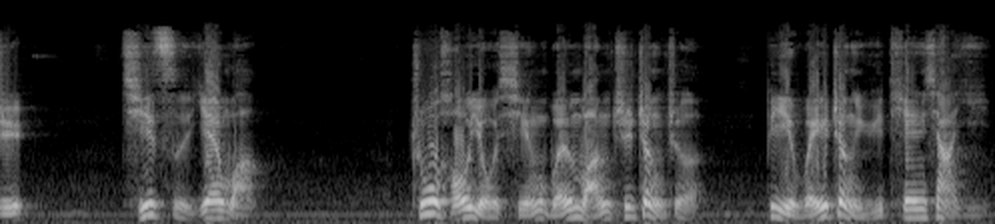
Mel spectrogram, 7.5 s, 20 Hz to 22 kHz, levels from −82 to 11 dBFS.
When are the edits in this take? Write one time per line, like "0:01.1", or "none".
0:05.6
